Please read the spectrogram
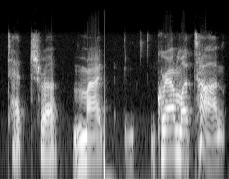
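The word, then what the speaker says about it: Tetragrammaton: you even talk about the power of the Tetra M Graton did I say it right yes I said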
